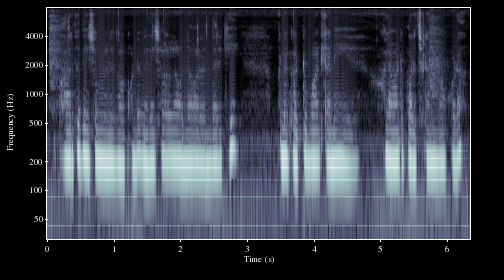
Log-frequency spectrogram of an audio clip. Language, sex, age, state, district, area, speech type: Telugu, female, 30-45, Telangana, Warangal, urban, spontaneous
